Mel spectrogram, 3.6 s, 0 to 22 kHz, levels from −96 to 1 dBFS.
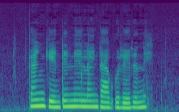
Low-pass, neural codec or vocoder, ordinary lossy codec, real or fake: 19.8 kHz; codec, 44.1 kHz, 7.8 kbps, Pupu-Codec; none; fake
